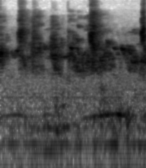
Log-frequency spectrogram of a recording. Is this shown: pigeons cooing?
yes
